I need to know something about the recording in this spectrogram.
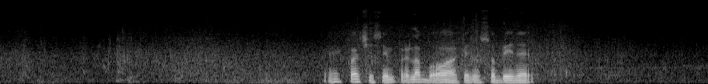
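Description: Water splashes and rushes around a moving boat.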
